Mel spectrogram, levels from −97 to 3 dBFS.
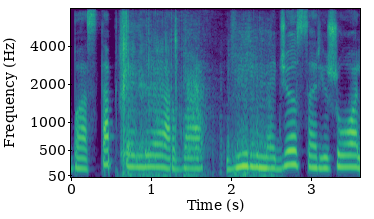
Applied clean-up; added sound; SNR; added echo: neural mask model RNNoise.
